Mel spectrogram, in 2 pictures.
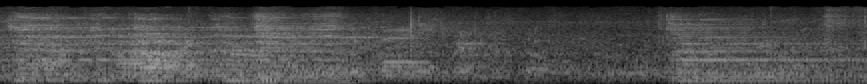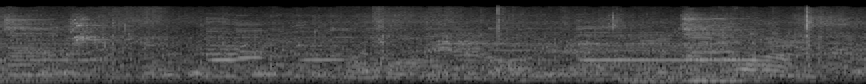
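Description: Acoustic guitars strummed and played with the band's other instruments, a short stretch of string-band music with voices mixed in.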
